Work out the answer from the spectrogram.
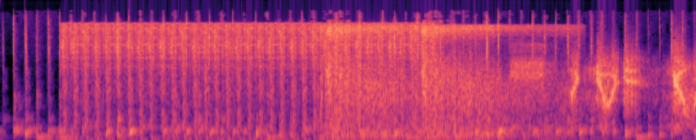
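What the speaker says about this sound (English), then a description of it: "They're shooting at us." Rapid bursts of automatic gunfire in the video game PlaneShooter, dense rattling volleys layered over a rhythmic game music track, loud and close, swelling into a heavier barrage before trailing off.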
